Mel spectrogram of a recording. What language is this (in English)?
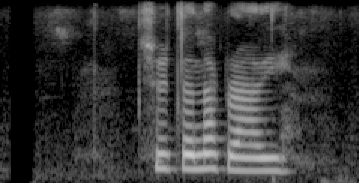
Nepali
